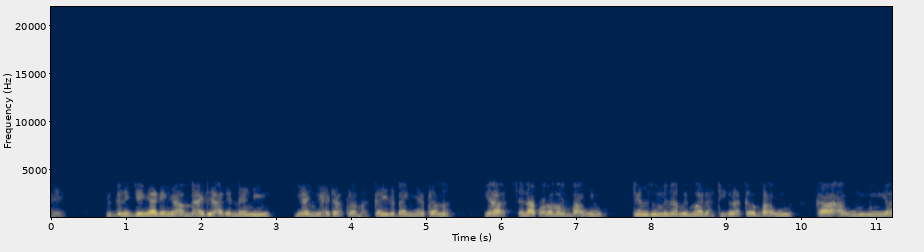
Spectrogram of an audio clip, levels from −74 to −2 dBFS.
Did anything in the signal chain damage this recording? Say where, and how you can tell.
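Yes. The AMR narrowband mobile codec damaged this speech across the whole clip, at the codec stage. Nothing is heard above about 3.8 kHz, and the line band sits at roughly 250 Hz to 3.7 kHz. The voice sounds heavily buzzy and synthetic, which fits the lowest AMR-NB mode of 4.75 kbps. At that rate the vocal tract is rebuilt from a filter model fed by a few pulses per 5 ms subframe.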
